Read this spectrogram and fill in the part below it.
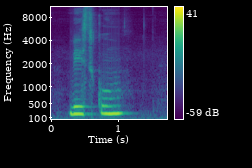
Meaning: research
- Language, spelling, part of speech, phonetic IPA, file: Czech, výzkum, noun, [ˈviːskum], Cs-výzkum.ogg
